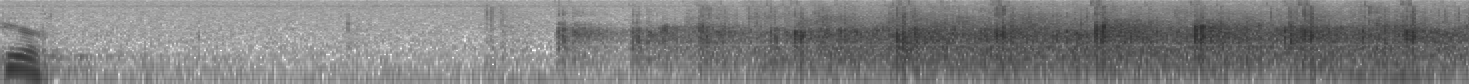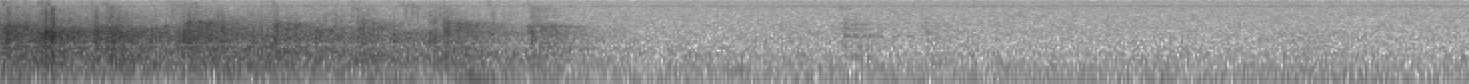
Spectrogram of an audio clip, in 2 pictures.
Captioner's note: applause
